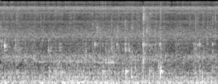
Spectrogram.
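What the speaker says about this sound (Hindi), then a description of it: "अब इसमें गर्म पानी डाल दें।" Hot water is poured into a pot of cooking mutton masala, giving a faint, steady liquid splashing and rushing over a low background hiss.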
